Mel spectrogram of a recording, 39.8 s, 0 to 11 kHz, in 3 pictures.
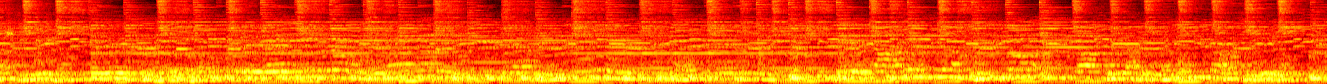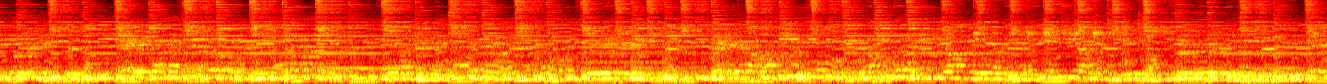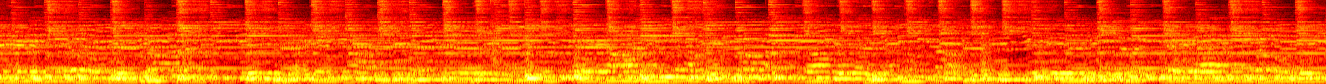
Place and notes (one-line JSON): {"title": "Qingshui District, Taichung - Funeral", "date": "2013-05-12 14:37:00", "description": "Traditional funeral ceremony in Taiwan, Zoom H4n + Soundman OKM II", "latitude": "24.27", "longitude": "120.57", "altitude": "12", "timezone": "Asia/Taipei"}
